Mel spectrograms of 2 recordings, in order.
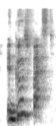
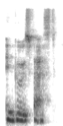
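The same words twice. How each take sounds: First: Higher, rising lift on goes; lifted emphasis. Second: Said in the usual way. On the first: Real, not acted. Telling the host how quickly meditation grows, higher and rising. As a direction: toss it up brightly, rising at the end. Repeats phrase, first take lifted.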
